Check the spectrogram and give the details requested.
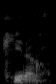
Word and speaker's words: Chino: But yeah, cuz Chino is it Chino or Kino? I say Kino. Yeah, it's in the American dub. It's pronounced Kino.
